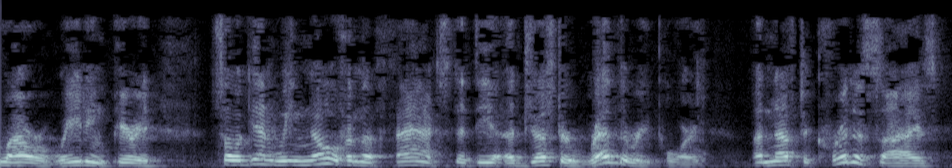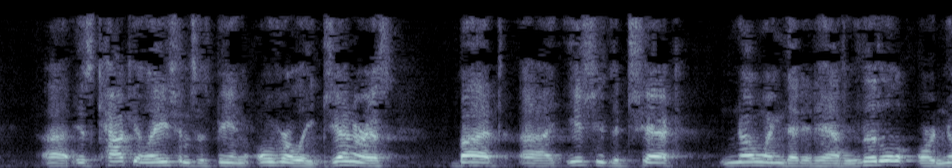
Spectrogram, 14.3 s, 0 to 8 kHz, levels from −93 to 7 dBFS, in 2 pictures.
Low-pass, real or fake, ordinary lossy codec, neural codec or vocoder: 7.2 kHz; fake; MP3, 32 kbps; codec, 16 kHz, 8 kbps, FreqCodec, smaller model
